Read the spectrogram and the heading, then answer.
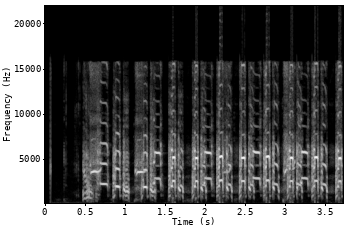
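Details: Francolin, locally called teetar, described as an Irani teetar: a fast series of harsh, buzzy, broadband notes, roughly ten bursts repeated in quick succession after a brief pause, with no other clear sounds.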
